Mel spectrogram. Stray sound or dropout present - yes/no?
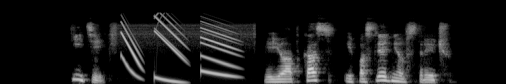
yes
